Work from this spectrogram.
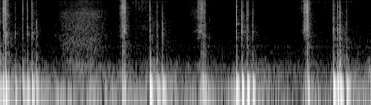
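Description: Fingertips tap and scratch on a large hollow red-and-white EPP bead foam roller. Short, dull, low thuds come in irregular clusters with almost no ring. A faint bright scratching hiss fills the gaps between them.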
